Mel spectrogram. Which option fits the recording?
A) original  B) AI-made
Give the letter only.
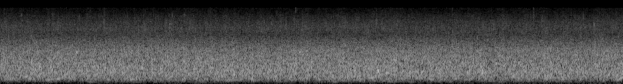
B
